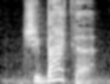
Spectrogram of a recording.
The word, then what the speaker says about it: Tshibaka: Her name, she told me, it's spelled T-S-H-I-B-A-K-A, but she said, it's okay if you're a Star Wars fan. If I'm a Star Wars fan, it's pronounced Chewbacca.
